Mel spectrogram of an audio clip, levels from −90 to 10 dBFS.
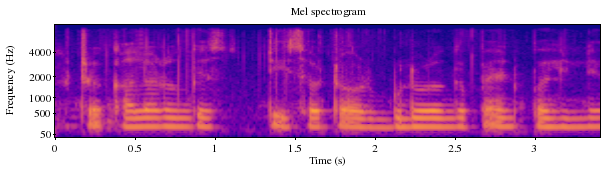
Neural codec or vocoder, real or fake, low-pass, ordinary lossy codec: none; real; 7.2 kHz; none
